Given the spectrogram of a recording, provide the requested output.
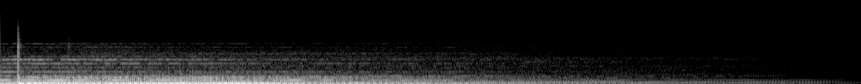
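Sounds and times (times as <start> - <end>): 
battle music: 0.2 - 5.8.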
